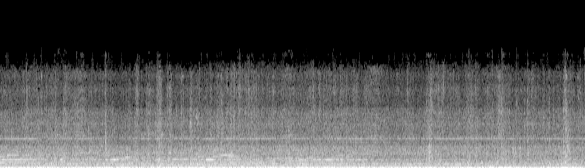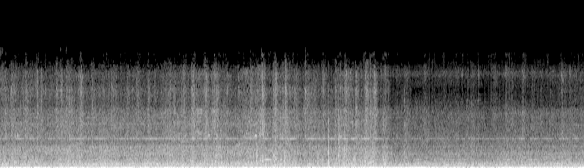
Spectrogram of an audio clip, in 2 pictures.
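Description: Jet engines roar steadily from inside an airplane cabin.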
